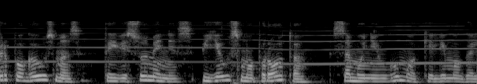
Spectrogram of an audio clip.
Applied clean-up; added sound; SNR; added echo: none; Wind instrument, woodwind instrument; 15 dB; reverberation time 0.2 s.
